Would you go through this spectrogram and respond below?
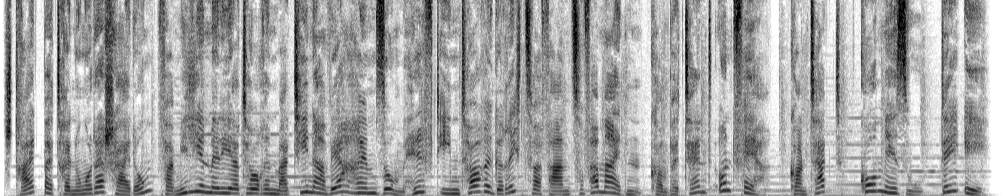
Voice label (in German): Funkspot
